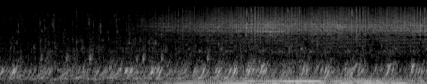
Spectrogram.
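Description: Intro sound effect: a dense patter of small crackles swelling up from silence, joined partway through by a steady low hum and a rising hiss, building toward the theme music.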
